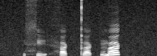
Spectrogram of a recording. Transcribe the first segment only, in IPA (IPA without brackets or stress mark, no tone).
s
